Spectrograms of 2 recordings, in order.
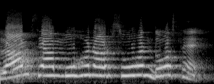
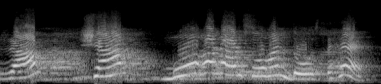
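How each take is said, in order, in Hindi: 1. नाम बिना किसी विराम के एक साथ जुड़े हुए हैं। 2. छोटे विराम नामों को एक-दूसरे से अलग करते हैं। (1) "ऐसे नहीं बोलना है।" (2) "तो यहाँ पे ऐसे बोलेंगे"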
